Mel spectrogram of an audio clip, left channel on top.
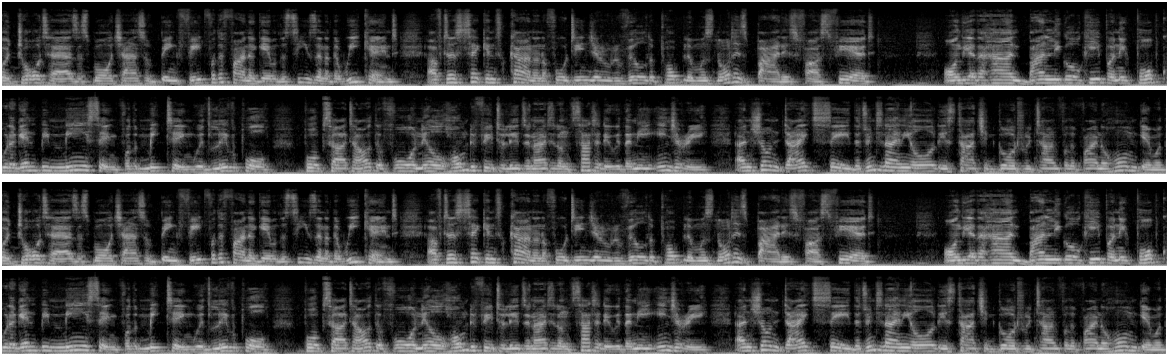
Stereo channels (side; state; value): both; normal; correlation 0.87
